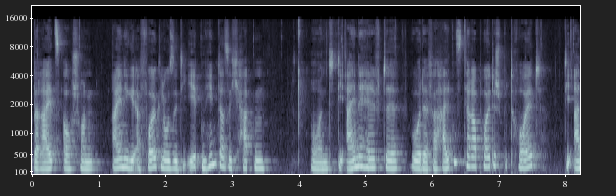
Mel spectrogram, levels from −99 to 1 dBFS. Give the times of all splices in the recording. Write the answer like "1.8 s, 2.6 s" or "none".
5.6 s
